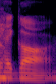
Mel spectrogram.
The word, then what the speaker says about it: Hagar: I am right now studying the story of Hagar. Is that how I say it properly? Hagar.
